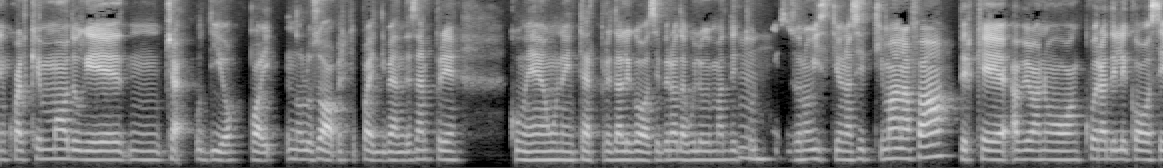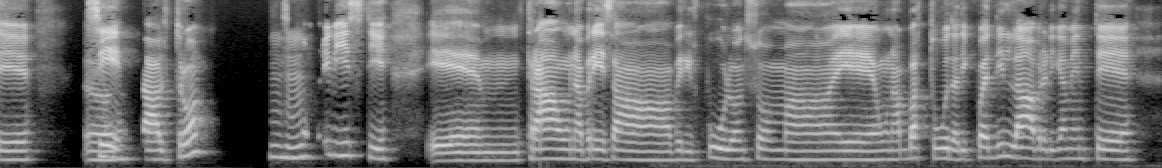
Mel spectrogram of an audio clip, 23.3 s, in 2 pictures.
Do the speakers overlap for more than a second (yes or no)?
no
